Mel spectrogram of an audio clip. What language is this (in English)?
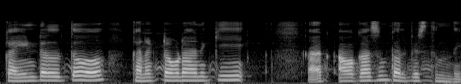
Telugu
